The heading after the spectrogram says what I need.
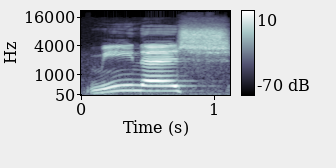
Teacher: শিনের খাওয়া আওয়াজ পরিপূর্ণ জারি, তাফাশি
